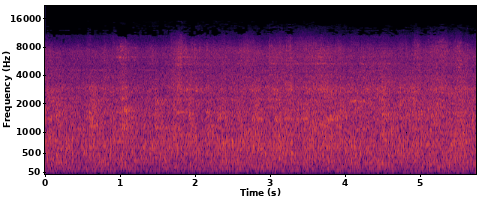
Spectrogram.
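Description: Freightliner intermodal container train rolling past, its loaded container wagons making a steady rumble with occasional clicks as the wheels cross rail joints and pointwork.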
